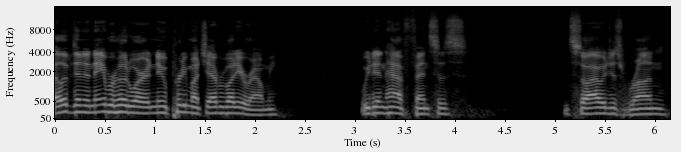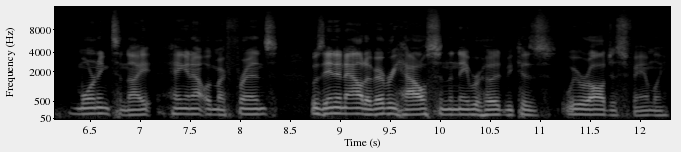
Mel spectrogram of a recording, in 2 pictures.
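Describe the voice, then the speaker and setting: Fairly high in pitch, a man with an American accent shows ordinary pitch variation and leaves long, frequent pauses. The recording is very clean, with a silent background. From West Virginia, US. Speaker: pastor. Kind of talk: sermon to young adults. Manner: casual, conversational with filler words.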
